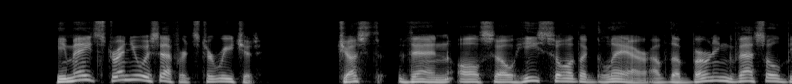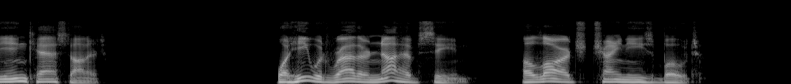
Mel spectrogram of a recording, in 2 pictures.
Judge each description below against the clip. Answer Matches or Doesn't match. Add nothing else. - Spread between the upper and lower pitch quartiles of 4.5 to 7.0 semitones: Matches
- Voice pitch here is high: Doesn't match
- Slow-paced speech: Matches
